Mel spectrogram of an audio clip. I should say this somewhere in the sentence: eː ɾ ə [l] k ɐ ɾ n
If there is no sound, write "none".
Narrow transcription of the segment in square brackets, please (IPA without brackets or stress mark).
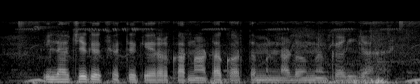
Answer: l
